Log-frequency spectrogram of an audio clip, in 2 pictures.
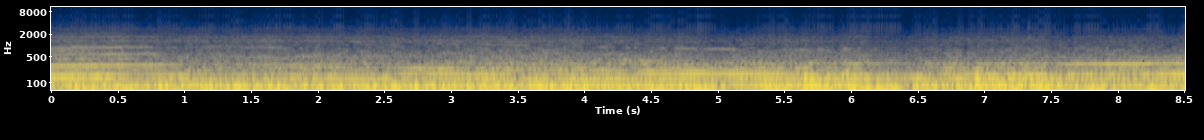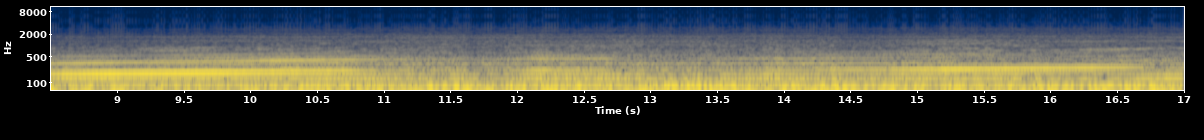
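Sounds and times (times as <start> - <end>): race car engine revving: 7.3 - 17.0.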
